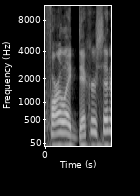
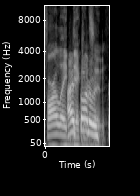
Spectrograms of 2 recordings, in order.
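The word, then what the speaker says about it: Fairleigh Dickinson: Is it Farley Dickerson or Farley Dickinson? I keep getting it wrong. It's Farlane Dickinson.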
